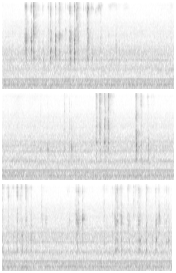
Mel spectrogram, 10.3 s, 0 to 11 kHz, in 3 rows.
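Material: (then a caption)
Plastic. Both hands type with their fingertips on a full-size Logitech G513 Carbon mechanical keyboard with GX Brown switches, RGB backlighting and plastic keycaps on a brushed aluminum top plate, lying on a desk mat. Bright, crisp key clicks come in quick irregular bursts with short pauses between them. A steady low hum runs underneath throughout.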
